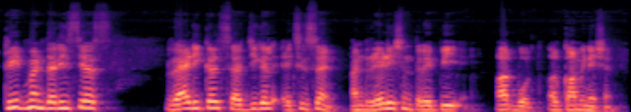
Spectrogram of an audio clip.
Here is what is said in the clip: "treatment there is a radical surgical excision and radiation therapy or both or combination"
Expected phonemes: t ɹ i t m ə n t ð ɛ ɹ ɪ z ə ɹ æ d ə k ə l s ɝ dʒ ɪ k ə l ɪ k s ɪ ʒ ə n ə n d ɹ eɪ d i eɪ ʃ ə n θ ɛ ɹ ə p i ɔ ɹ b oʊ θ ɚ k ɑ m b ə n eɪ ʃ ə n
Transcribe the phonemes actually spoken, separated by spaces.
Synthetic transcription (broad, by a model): t ɹ i t m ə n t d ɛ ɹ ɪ s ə ɹ æ d ə k ə l s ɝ dʒ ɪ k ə l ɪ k s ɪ s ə n ə n d ɹ eɪ d i eɪ ʃ ə n t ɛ ɹ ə p i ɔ ɹ b oʊ t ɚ k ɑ m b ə n eɪ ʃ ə n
